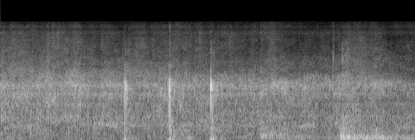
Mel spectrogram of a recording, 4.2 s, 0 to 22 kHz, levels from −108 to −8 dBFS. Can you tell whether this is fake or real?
fake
